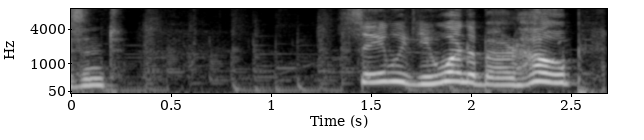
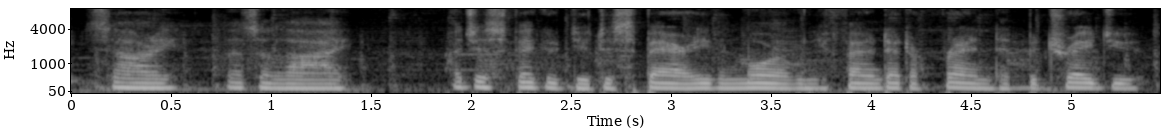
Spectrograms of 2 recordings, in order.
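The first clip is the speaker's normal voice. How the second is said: cold and quiet; 6 semitones lower, 8 dB quieter than usual. Acted. Villain drops the act.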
